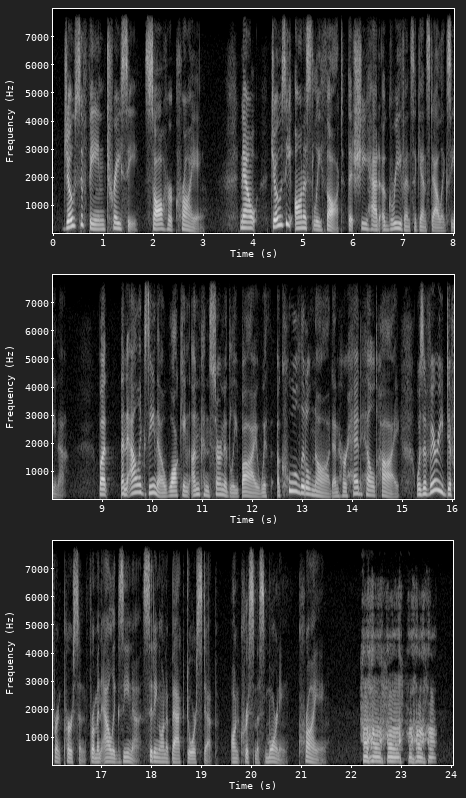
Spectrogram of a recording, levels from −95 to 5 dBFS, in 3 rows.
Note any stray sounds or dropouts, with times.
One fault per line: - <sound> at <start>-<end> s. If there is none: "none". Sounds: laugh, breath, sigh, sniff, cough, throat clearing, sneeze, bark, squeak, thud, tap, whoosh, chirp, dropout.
- laugh at 22.2-23.7 s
